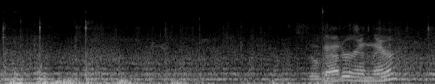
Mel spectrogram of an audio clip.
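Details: Honey bee colony in Michigan being split to prevent swarming: a steady low droning hum fills the clip, with a brief burst of human speech near the end.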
